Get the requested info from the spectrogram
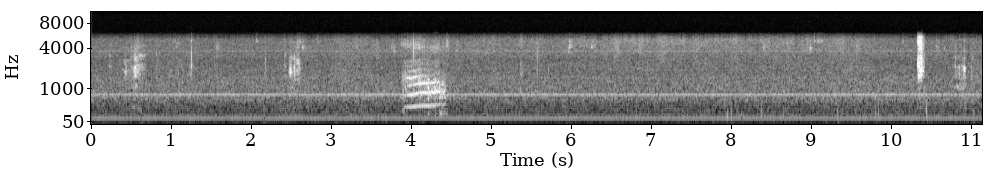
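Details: A Maine Coon cat getting her tummy rubbed gives a single short, rising-and-falling meow over a steady background hum.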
